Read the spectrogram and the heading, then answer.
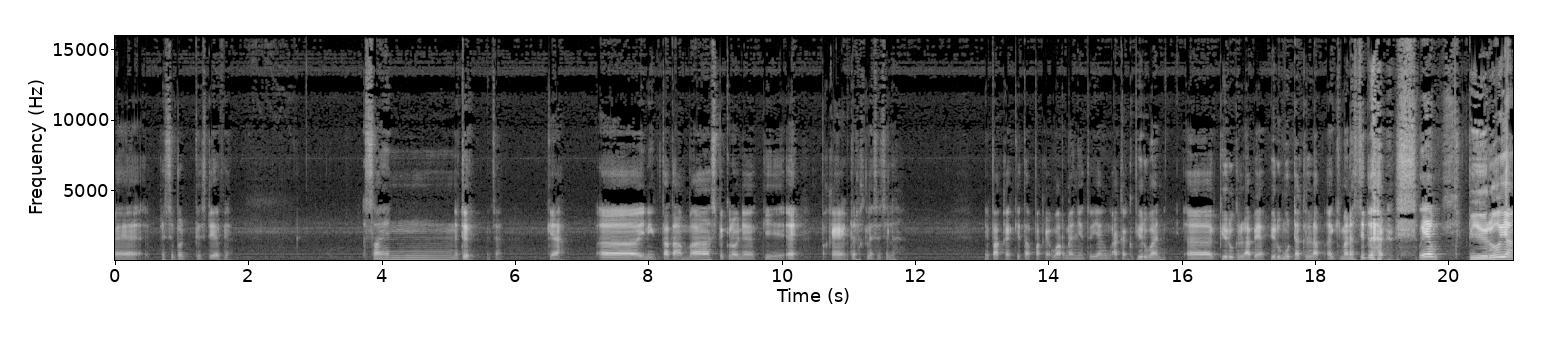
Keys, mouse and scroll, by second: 0.1 ctrl+z, 1.1-2.1 scroll down 2, 2.1-2.6 scroll down 2, 2.6 click, 3.5 click, 4.2 BackSpace, 5.0-5.4 scroll down 2, 5.5-5.9 scroll down 6, 5.9-6.5 scroll up 4, 6.5 click, 7.9 click, 11.6 click, 13.4 click, 15.6 click, 17.1 Tab, 17.4-18.0 scroll down 6, 18.0 middle click, 18.2 scroll down 1, 18.5 shift+middle click, 18.8 middle click, 19.4 scroll up 1, 20.2 shift+d.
